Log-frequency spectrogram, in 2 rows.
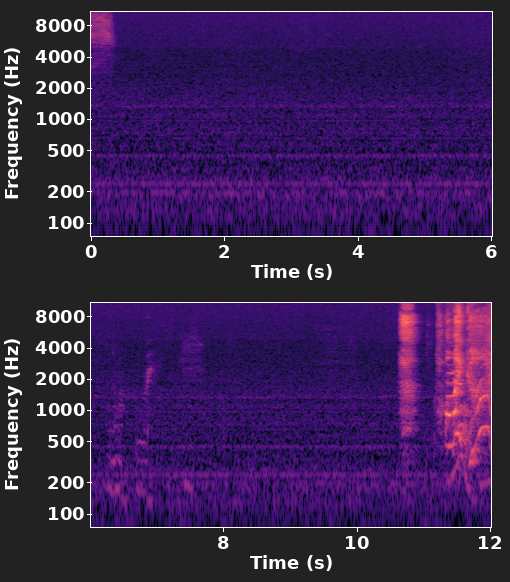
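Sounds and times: woman gasping: 0:10.6 - 0:11.0.

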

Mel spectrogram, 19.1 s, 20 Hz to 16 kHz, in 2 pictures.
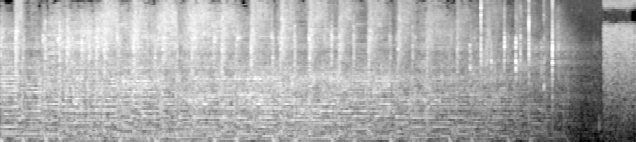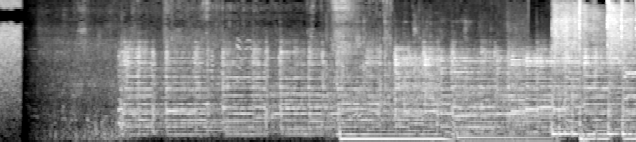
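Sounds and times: music track with heavy bass: 0:00.0 - 0:07.6, 0:14.4 - 0:19.0
rock music with guitar: 0:00.0 - 0:07.8, 0:11.4 - 0:19.0.

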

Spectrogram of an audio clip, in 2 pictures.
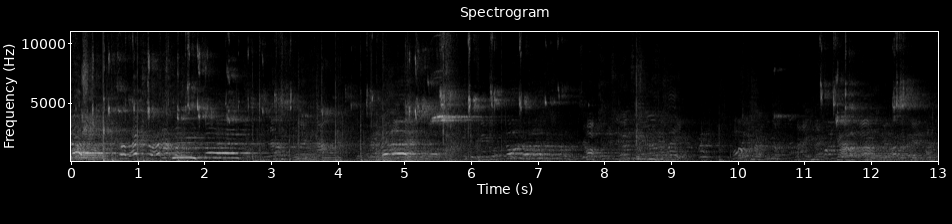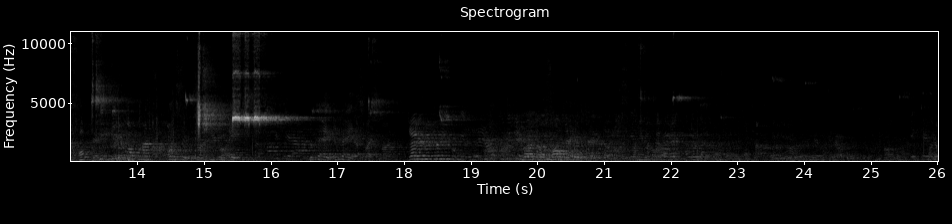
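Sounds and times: players calling out: 0:00.0 - 0:16.3
basketball bouncing on wooden court: 0:00.3 - 0:02.0, 0:02.6 - 0:06.5, 0:09.7 - 0:09.9.

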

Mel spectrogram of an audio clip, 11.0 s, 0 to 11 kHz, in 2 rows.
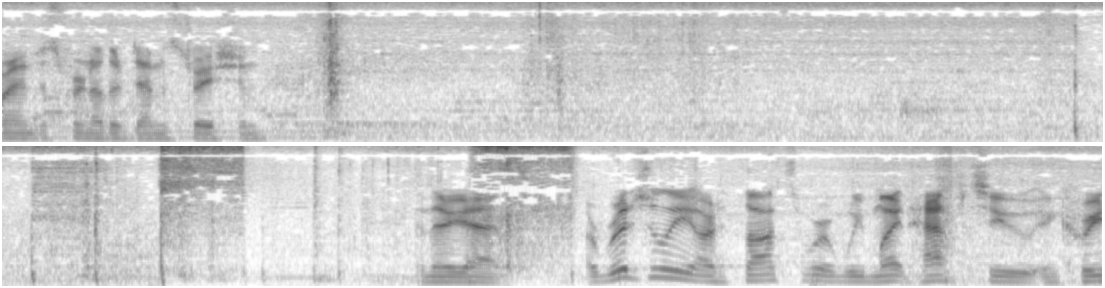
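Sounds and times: air hiss: 0:04.7 - 0:06.8.

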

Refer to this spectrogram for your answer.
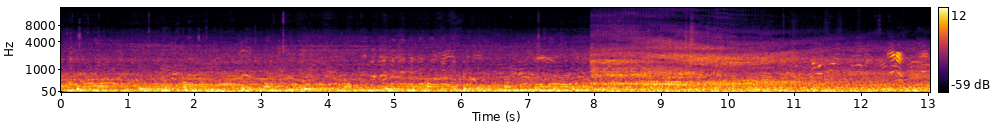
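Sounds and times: crowd voices: 0:00.0 - 0:13.0
vehicle noise: 0:07.9 - 0:13.0
minivan engine running: 0:08.0 - 0:12.3.

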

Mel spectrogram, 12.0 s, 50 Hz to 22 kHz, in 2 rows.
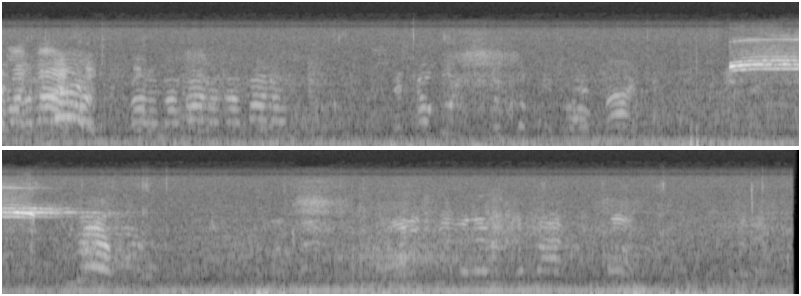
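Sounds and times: players shouting: 0:00.0 - 0:02.3, 0:05.4 - 0:07.2, 0:08.0 - 0:10.8
referee's whistle blast: 0:05.4 - 0:06.6.

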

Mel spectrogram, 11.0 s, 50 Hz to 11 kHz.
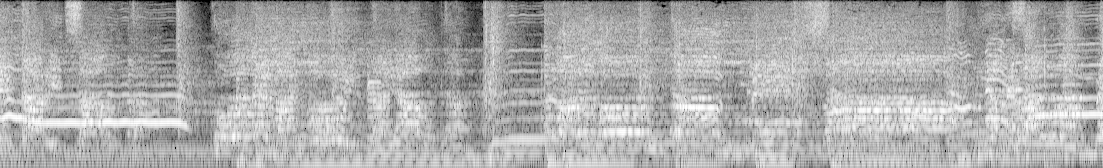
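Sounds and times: choir singing worship song: 0:00.0 - 0:11.0
band accompaniment: 0:01.9 - 0:11.0.

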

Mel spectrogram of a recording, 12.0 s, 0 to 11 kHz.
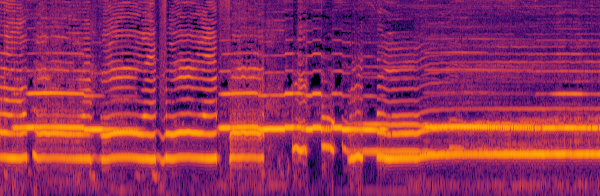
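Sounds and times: concert flute: 0:00.0 - 0:12.0
woman singing: 0:00.0 - 0:12.0.

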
